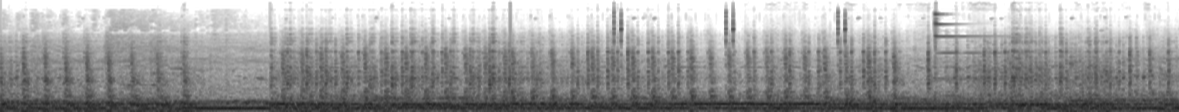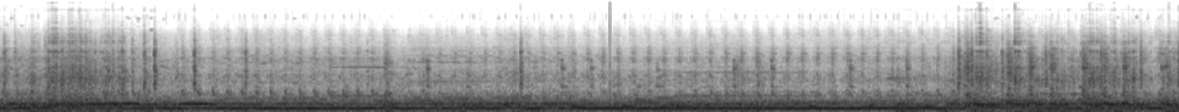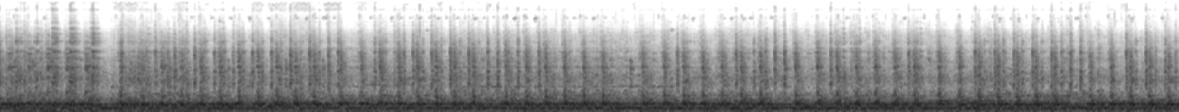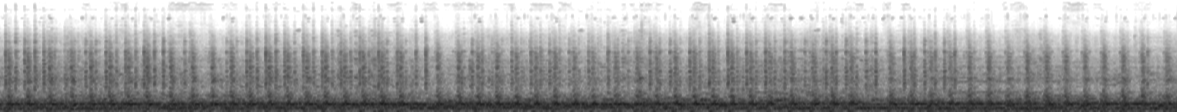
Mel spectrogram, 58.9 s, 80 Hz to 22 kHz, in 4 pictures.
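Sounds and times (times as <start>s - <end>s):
excavator diesel engine running: 0.0s - 58.9s.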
